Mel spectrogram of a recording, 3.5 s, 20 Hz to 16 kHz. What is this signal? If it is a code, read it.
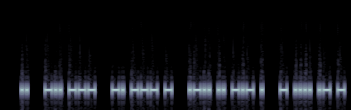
Morse code, heard as a keyed tone, about 49 wpm, 700 Hz. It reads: I DO NOT LIKE THAT
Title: Sentences from Top 1000 Words - Review Part 2 - 50wpm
